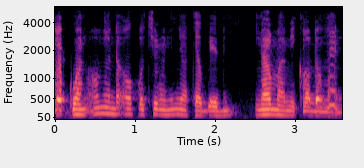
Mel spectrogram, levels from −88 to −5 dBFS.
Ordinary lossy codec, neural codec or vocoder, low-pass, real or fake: none; codec, 44.1 kHz, 1.7 kbps, Pupu-Codec; 5.4 kHz; fake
